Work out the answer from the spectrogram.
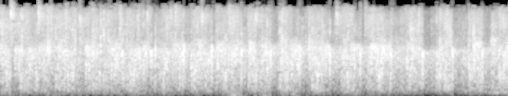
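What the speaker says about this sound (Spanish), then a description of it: "con un aplauso, ¿no?" A dense, sustained burst of audience applause for the panelists at a conference on minority languages of Aragon, with many hands clapping loudly and evenly throughout, no break.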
